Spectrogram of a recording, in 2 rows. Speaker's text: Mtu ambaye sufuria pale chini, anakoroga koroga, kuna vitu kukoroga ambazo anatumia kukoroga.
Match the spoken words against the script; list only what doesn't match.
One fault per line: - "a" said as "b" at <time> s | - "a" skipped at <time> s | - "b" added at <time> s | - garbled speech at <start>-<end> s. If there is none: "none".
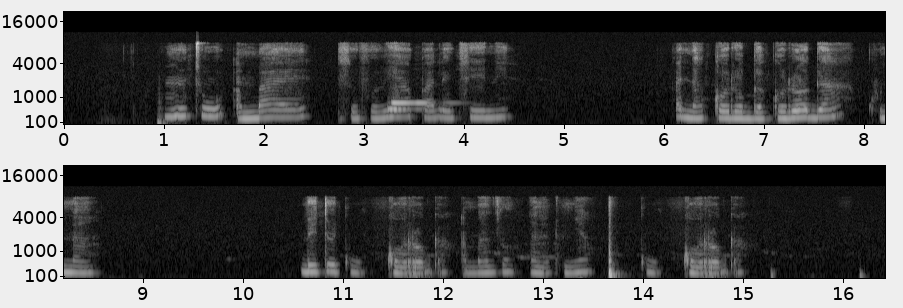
none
